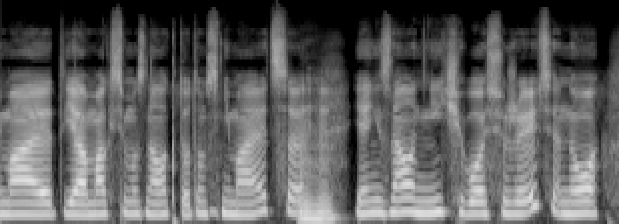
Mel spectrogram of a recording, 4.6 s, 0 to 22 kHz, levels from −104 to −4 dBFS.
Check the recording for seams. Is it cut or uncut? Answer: uncut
